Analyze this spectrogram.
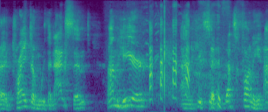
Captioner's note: laughter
